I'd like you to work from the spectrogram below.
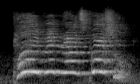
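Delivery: high, loud mock holler; woman fan yelling. Woman in the audience requesting a song, high yell. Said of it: "people to yell things from the audience".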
